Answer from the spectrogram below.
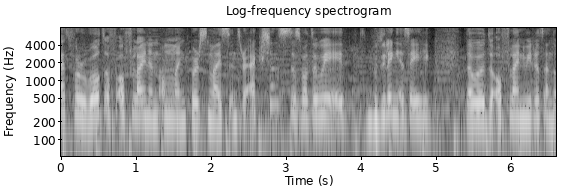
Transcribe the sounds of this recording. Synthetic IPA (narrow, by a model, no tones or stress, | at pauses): ɛtfoːɹʋəːlˠtɔfɔflajnɛnɔ̰nlajnpəɹsɔnəlajstɪntəɹʔæ̰kʃənsd̥ɵsʋɑtəbədulɪŋɪsɛjɣən̩lək | d̥ɑʋədəʔɔflajnʋeːɾəlˠtɛndə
